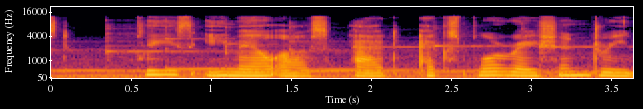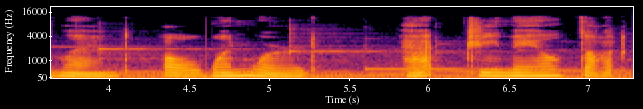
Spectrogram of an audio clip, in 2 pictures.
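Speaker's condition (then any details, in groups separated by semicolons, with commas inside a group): No condition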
